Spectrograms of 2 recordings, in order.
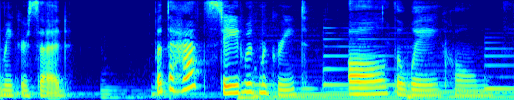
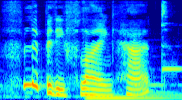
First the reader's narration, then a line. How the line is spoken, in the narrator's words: laughed Magritte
